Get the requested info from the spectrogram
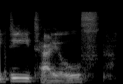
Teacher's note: here in the UK we say details and yeah attention to detail we put the stress on the d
